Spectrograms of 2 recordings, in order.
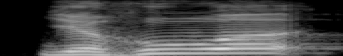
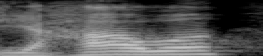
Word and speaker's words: Yahweh: between yahuwah and yahawa yahuwah is a bastardized way of saying the most high's name which is yahweh which is the correct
